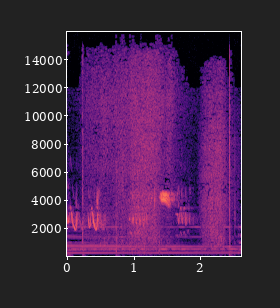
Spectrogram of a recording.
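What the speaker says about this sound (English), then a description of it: "Then I heard chirping outside my window. It was a barn swallow going back to her nest." A barn swallow chirps in the video game What Remains of Edith Finch, a few quick bright tweets over a steady electronic hum, with a soft rushing noise toward the end.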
